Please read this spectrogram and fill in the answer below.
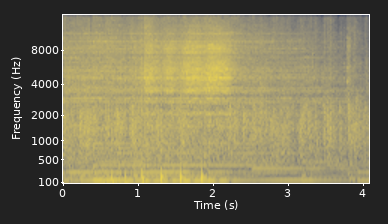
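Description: Live band music: sustained keyboard chords with a few drum hits and a cymbal wash about a second in, easing off toward the end.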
